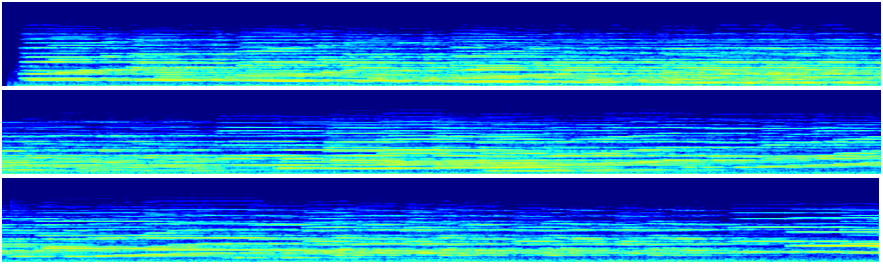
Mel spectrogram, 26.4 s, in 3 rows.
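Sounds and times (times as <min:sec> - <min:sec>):
fugue in D major: 0:00.1 - 0:26.3.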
